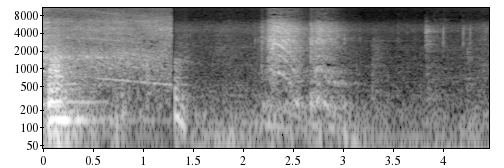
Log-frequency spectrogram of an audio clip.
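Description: Electric drill-driver driving a screw into a WPC louver panel on a plywood ceiling: a run of about a second and a quarter whose pitch sinks as the screw bites, cut off suddenly, then a shorter run about two seconds in.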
